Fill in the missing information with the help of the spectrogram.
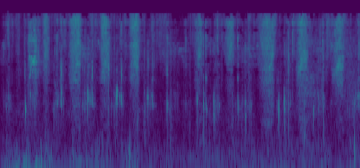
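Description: Black panther lapping water from a trough close to the microphone: a steady run of short wet laps, about two to three a second, with a low rumble in the first second.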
